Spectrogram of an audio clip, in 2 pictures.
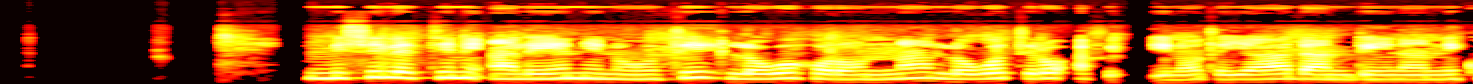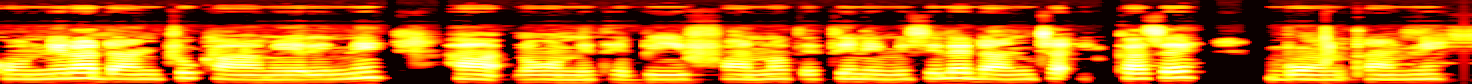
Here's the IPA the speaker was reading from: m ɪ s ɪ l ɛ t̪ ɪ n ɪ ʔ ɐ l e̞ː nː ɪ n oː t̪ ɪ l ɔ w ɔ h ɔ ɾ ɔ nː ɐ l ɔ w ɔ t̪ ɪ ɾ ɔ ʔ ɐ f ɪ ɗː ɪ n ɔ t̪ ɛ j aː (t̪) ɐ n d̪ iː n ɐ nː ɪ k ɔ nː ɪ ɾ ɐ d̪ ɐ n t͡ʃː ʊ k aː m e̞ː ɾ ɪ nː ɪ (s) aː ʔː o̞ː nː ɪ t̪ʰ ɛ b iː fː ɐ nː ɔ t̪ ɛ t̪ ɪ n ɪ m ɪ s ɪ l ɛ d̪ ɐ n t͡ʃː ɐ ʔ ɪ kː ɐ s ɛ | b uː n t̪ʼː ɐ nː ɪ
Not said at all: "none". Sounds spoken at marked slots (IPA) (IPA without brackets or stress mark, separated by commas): d̪, h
